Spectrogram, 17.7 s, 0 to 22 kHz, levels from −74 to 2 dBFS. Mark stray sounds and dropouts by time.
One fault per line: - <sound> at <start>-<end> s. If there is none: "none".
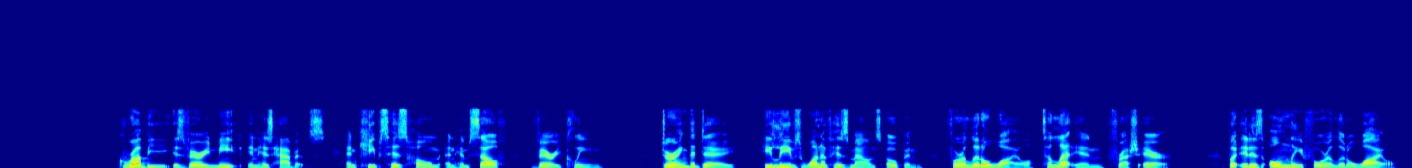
none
